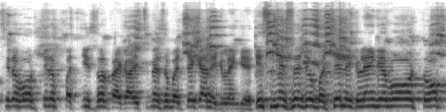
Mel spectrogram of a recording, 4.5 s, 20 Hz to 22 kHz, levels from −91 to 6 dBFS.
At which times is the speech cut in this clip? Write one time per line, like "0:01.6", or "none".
none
